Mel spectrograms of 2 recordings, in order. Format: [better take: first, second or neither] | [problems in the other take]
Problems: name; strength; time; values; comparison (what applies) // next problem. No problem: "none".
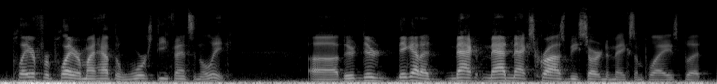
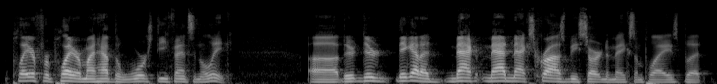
second | low rumble; noticeable; throughout; 20 dB below the speech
